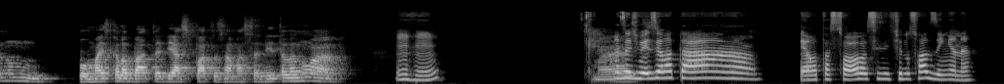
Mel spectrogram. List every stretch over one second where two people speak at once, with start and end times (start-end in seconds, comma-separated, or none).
none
